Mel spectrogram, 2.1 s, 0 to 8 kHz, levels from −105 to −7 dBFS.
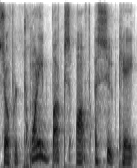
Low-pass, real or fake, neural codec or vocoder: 7.2 kHz; real; none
